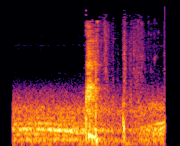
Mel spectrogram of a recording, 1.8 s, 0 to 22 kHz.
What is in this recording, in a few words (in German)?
springen; borderlands 2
